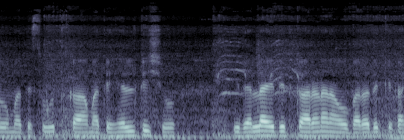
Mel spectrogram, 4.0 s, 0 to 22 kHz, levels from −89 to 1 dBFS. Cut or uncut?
uncut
